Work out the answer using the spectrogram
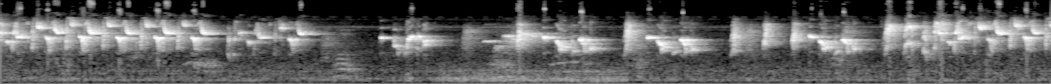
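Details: A tamed bulbul's song: a rapid run of falling chattering notes, then short separate warbled phrases, ending in another fast, dense burst.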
